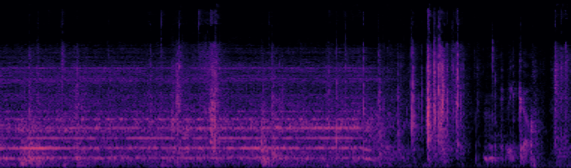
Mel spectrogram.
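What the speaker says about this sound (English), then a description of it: "that's going to go straight through our die cutting machine" A die cutting machine running a frosty wreath die through for a cardmaking project, a steady mechanical whirring hum for about five seconds, then ending in a few louder clicks and rustles as the plates come out, with faint talk.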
